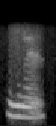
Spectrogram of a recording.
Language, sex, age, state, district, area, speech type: Nepali, female, 30-45, West Bengal, Darjeeling, rural, conversation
